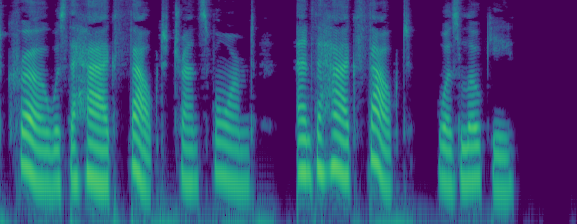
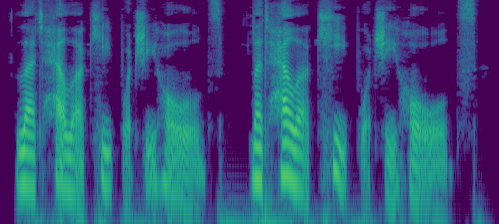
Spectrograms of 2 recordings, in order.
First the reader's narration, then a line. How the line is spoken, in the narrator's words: The crow croaking as she flew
